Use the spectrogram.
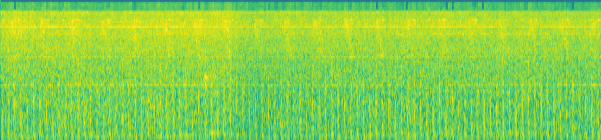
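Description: A helicopter in the DCS flight simulator thrums steadily with a rapid rotor chop and a constant engine whine, heard close and loud from inside the cabin.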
